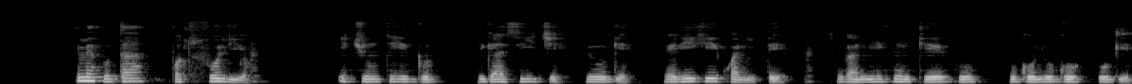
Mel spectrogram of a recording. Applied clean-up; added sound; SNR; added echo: neural mask model DeepFilterNet 3.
